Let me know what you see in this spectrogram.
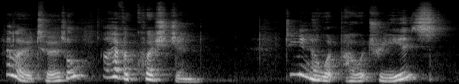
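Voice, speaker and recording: A woman voicing an eager, polite young boy in a storybook read-aloud, with a bright, questioning manner. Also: mid-range voice, huge pitch swings, unhurried, pitched above the performer's own voice. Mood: curious. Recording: roomy echo.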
